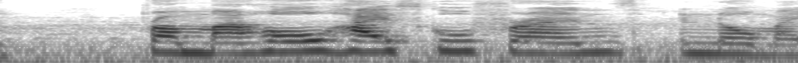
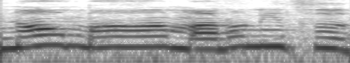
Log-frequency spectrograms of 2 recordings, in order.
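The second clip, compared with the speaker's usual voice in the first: put-on teen protest; 7 semitones higher than usual. Teen denying to mother.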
